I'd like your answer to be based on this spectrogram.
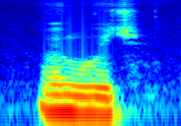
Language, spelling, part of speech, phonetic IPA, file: Polish, wymówić, verb, [vɨ̃ˈmuvʲit͡ɕ], LL-Q809 (pol)-wymówić.wav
